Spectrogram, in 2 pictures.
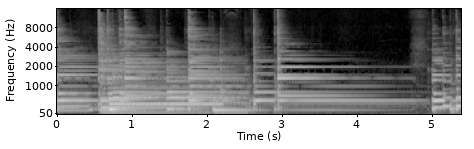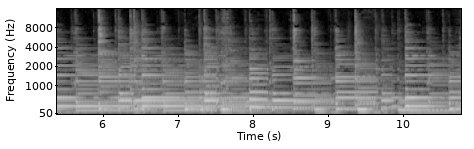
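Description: Milagro R1 cedar-top classical guitar played fingerstyle in a slow melody of plucked notes. About three seconds in, a chord is left to ring and fade away for nearly two seconds. At about five seconds the melody starts again with a fuller bass accompaniment.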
